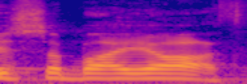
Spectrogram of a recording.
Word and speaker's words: Sabaoth: Kadosh, kadosh, kadosh Adonai Sabaoth. The T is silent.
